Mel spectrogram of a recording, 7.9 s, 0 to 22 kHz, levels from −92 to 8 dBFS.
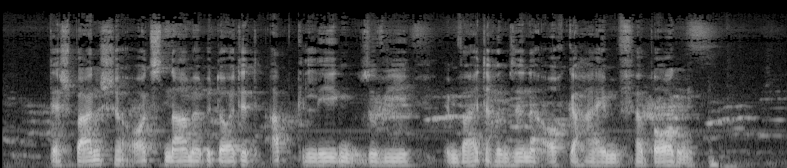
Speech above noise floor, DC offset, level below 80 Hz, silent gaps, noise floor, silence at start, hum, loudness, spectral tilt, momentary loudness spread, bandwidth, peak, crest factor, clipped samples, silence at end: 20 dB; under 0.1%; -48 dBFS; none; -40 dBFS; 0.05 s; none; -20 LUFS; -5 dB/octave; 9 LU; 16 kHz; -2 dBFS; 18 dB; under 0.1%; 0.05 s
